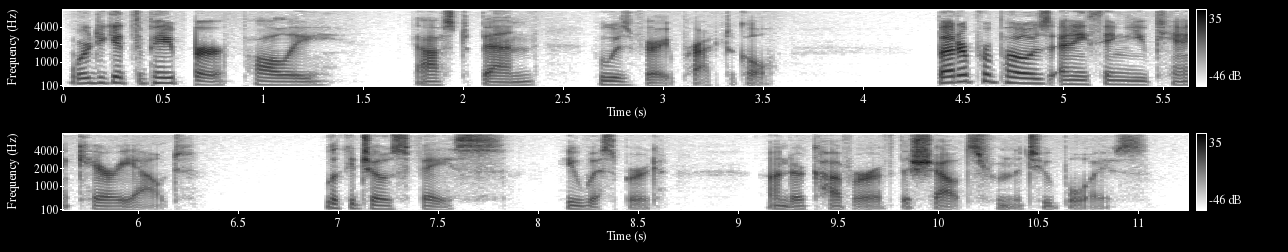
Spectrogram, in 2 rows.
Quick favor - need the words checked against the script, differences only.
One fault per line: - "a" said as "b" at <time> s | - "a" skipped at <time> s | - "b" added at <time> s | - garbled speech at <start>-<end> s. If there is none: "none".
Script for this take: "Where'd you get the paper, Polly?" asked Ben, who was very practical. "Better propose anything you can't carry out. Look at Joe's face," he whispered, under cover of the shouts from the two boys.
none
